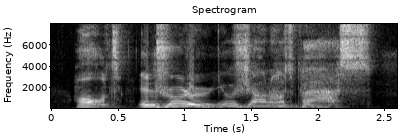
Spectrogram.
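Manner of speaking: generic video-game robot voice. Narrating a game, the speaker voices the enemy guard in a generic robot voice. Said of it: "Generic robot dialogue".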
